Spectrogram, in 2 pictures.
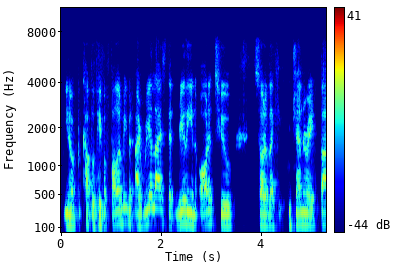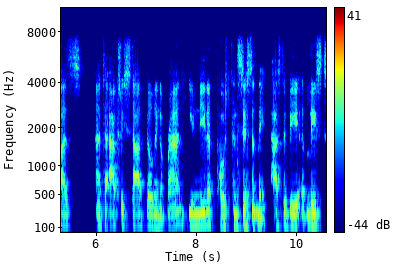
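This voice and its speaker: A young man talks through his answers in a bright, forceful voice, stumbling over restarts and leaning on fillers. His voice comes through a slightly dull, lo-fi recording. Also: medium pitch. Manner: hesitant, many restarts and fillers. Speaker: interview guest. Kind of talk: conversational interview answer.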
